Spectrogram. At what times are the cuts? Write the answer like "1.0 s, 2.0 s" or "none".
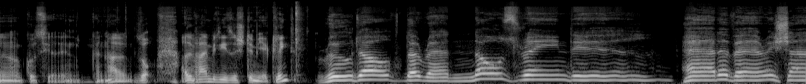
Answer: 1.9 s, 6.8 s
